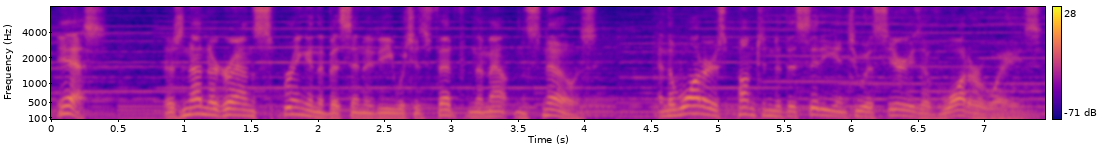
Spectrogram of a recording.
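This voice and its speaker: A man playing a calm, knowledgeable traveler in an audio drama, explaining things in a measured way. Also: mid-range voice, music in the background, close to an everyday voice. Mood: calm, informative. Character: calm, knowledgeable male traveler guiding companions. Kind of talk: radio-play acting.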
